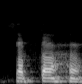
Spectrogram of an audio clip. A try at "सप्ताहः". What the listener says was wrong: नहीं, हाँ के बाद विसर्ग है।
